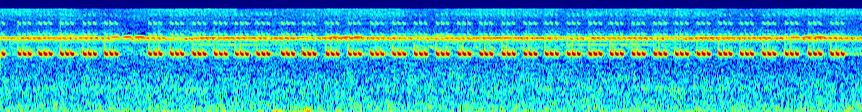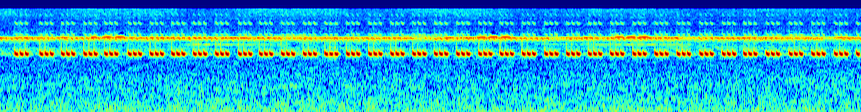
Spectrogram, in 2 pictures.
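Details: Autumn riverside tree cricket song, rapid regular pulses about three per second, layered over a steady high continuous insect trill, with a brief gap midway.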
